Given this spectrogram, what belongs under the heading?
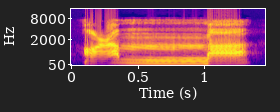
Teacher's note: عما عین میم زبر عام میم الف زبر ما عما عین کو کلیئر کرنا ہے اپنے مخرج سے ادا کرنا ہے میم کے اوپر شد غنہ کرنا ہے ایک الف کی مقدار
